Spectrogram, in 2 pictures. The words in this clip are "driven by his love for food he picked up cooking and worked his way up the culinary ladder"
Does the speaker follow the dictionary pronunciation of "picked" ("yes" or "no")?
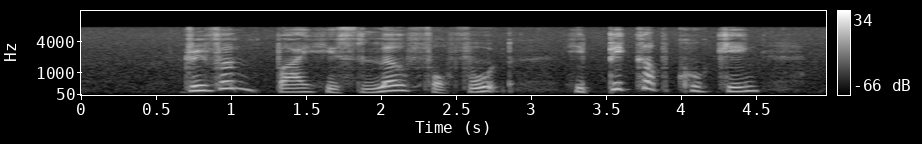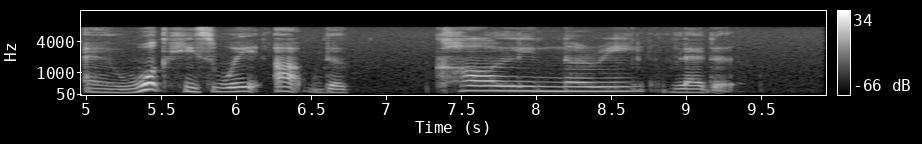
no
